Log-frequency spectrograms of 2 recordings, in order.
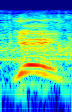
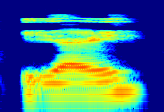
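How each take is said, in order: First: It is said at normal, quicker speed. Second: It is said more slowly.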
